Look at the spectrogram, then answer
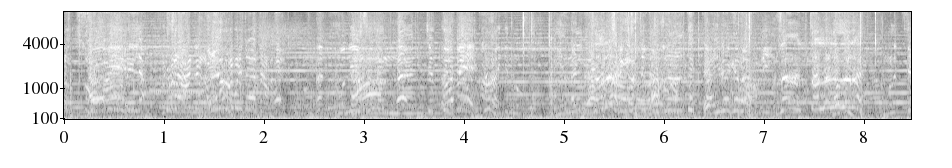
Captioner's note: indistinct chatters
